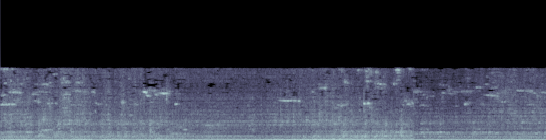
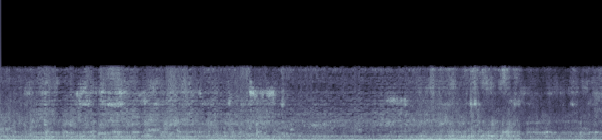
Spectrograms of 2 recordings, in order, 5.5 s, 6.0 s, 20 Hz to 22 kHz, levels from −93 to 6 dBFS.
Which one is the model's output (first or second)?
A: second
